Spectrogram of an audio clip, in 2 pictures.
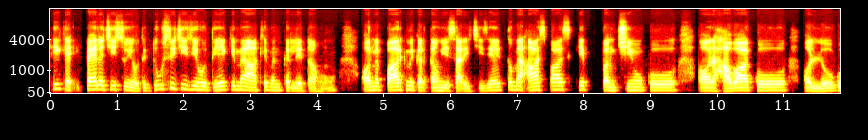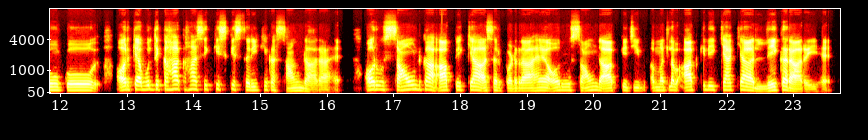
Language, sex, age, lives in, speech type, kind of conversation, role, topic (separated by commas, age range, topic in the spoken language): Hindi, male, 30-34, India, conversation, podcast, guest, Tum exercise aur meditation ke beech balance kaise banate ho?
